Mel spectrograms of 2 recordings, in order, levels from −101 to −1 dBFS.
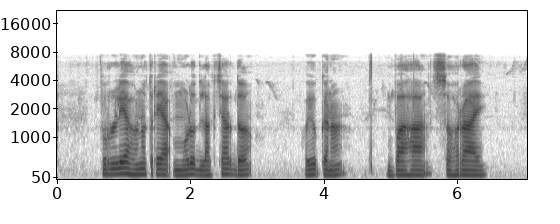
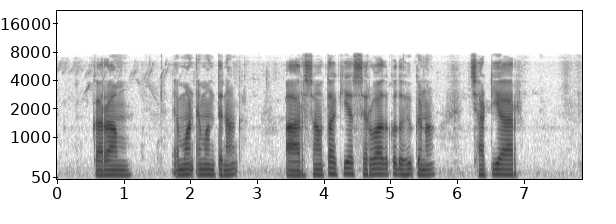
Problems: background sounds at intervals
